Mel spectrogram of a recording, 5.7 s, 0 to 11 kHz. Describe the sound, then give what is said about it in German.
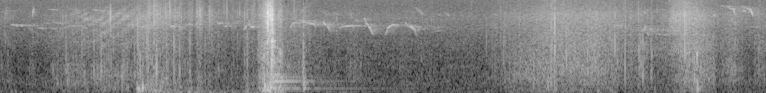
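An arrow strikes a foam 3D bear target with a single sharp, muffled thud, followed by softer knocks and rustles outdoors while birds chirp faintly in the background. “Ihr habt hoffentlich auch den Einschlag im Tier gehört. So ein schönes, warmes Flocken.”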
